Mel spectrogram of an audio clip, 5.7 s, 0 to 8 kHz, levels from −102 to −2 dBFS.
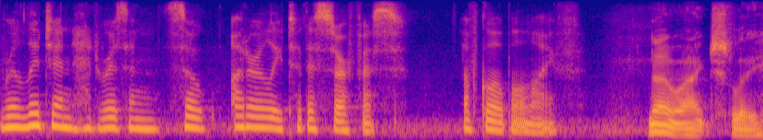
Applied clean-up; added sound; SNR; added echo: none; none; none; none.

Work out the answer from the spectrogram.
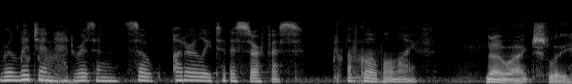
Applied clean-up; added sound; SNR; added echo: none; Cough; 15 dB; none.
